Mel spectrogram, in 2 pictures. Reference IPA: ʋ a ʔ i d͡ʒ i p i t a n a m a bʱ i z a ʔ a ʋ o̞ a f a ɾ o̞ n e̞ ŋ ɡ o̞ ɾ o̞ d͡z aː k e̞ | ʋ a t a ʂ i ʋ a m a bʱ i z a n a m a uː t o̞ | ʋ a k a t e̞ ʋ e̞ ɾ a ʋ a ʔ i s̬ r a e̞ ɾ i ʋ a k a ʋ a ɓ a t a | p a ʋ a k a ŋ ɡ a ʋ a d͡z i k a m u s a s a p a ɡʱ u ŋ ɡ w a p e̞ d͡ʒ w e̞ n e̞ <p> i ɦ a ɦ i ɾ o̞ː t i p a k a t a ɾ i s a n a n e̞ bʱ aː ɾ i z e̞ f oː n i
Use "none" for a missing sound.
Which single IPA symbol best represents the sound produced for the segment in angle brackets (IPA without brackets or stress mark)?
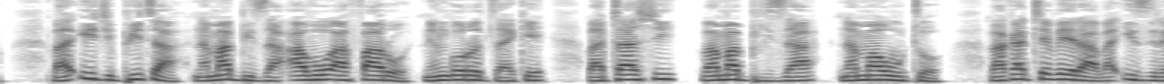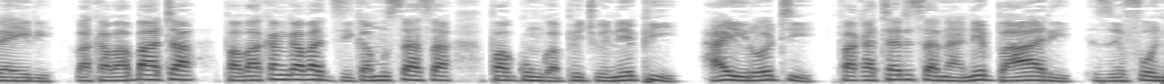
p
